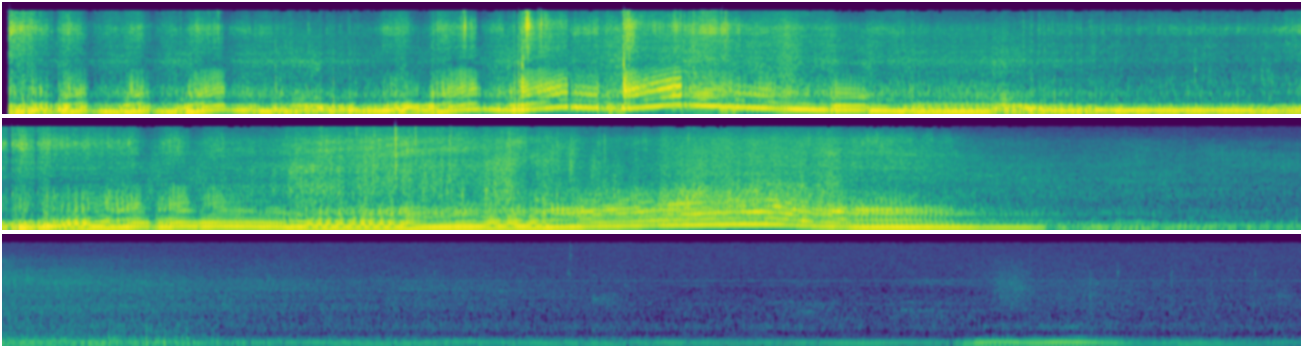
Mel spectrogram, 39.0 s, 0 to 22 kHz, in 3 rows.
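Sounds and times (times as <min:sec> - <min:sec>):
turbo car engine revving: 0:00.1 - 0:26.4.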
